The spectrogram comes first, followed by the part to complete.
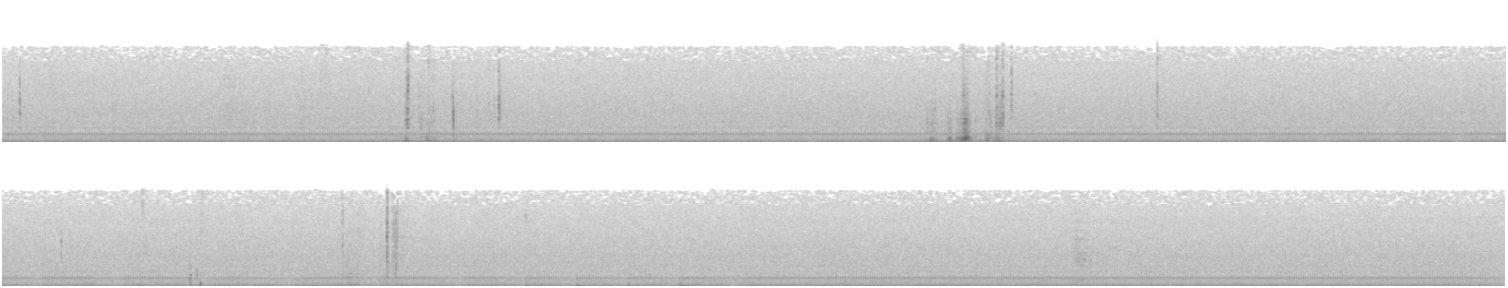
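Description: Low, steady electrical hum with a faint, steady high-pitched whine, broken by a few faint clicks from handling wires on the bench.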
